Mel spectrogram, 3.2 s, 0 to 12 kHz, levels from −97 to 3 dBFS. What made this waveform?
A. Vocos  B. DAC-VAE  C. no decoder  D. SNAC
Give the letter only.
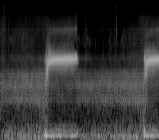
A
